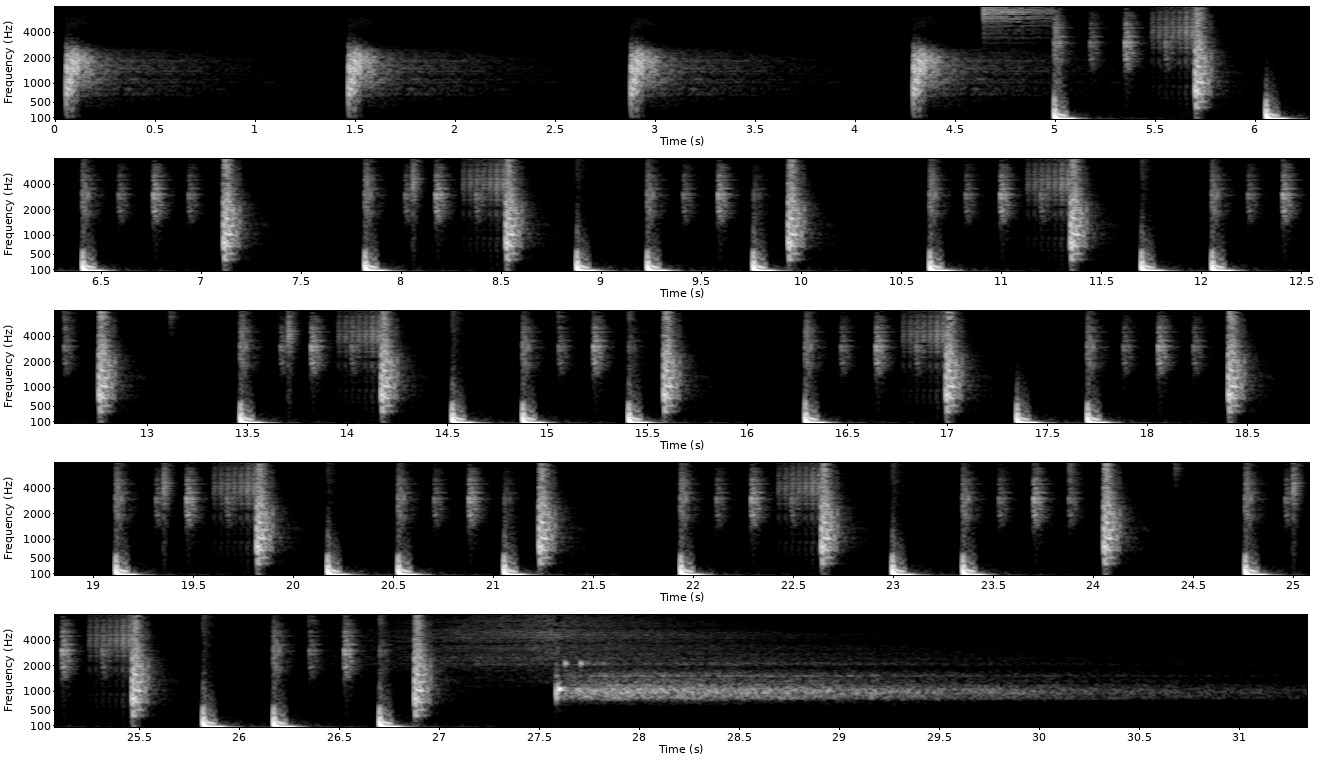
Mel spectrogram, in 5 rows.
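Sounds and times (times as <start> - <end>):
smooth beat: 4.6 - 15.7, 16.3 - 18.4, 19.1 - 21.4, 22.0 - 31.3.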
